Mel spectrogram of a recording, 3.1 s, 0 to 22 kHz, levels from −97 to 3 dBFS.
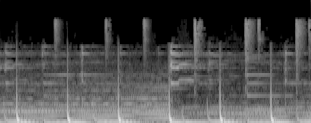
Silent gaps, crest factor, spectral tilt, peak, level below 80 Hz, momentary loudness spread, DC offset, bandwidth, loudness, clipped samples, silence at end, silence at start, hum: none; 16 dB; -6 dB/octave; -6 dBFS; -26 dBFS; 5 LU; under 0.1%; 11.5 kHz; -24 LUFS; under 0.1%; 0 s; 0 s; none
